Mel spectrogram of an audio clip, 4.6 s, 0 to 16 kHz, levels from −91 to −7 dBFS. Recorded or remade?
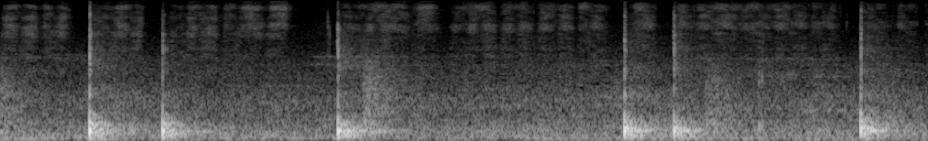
recorded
